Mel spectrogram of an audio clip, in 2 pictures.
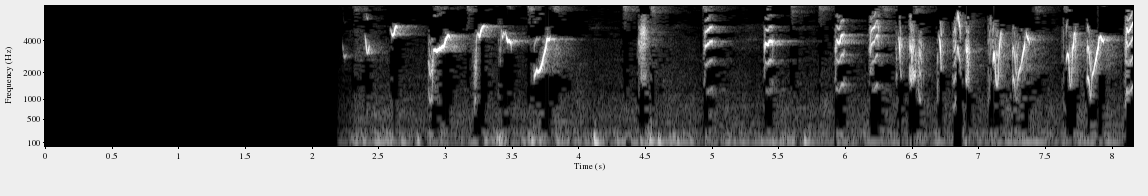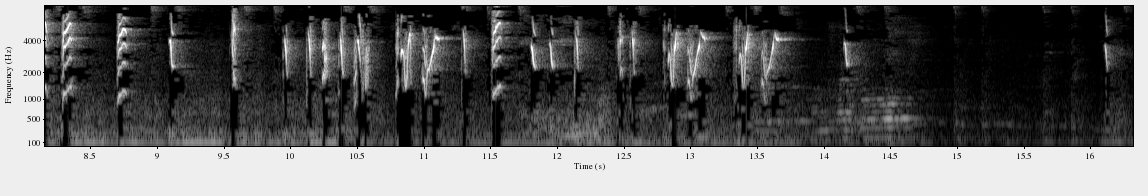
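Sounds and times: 
flycatcher giving sharp high notes: 0:02.2 - 0:14.8.

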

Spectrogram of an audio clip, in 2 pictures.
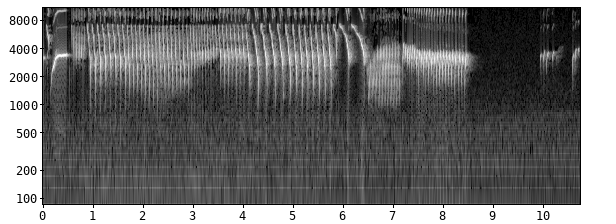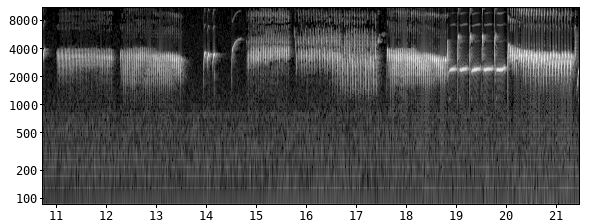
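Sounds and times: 
canary song: 0:00.0 - 0:08.8, 0:09.8 - 0:21.4.

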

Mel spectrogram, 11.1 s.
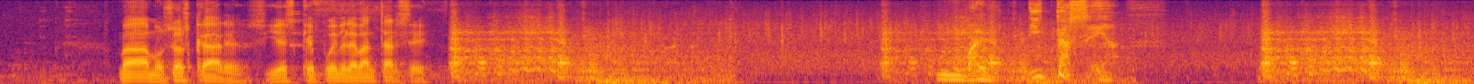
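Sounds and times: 
speech: 0:00.9 - 0:04.6, 0:07.0 - 0:08.6, 0:09.6 - 0:10.5
car engine cranking but failing to start: 0:03.4 - 0:08.3, 0:09.3 - 0:11.0.

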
